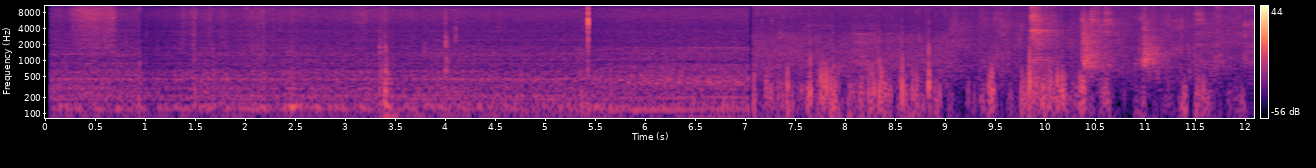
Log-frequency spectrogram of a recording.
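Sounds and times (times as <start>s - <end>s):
car engine and road noise: 0.0s - 7.3s.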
